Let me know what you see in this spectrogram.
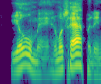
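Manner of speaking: soft, easygoing, laid-back groovy dude voice. Describing what he expected a caller to sound like: laid-back sixties guy voice. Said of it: "kinda like a sixties guy, laid back a little bit with the groovy man".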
